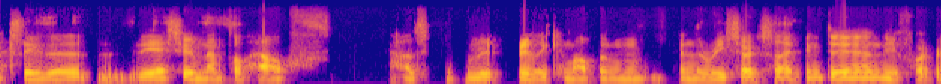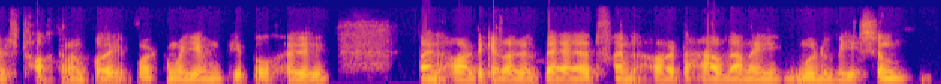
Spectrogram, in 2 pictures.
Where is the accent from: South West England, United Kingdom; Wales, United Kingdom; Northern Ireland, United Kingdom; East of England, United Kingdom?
Northern Ireland, United Kingdom; Bangor; growing up in Bangor, I was at every youth club going, every church going, but it was all the Protestant churches.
